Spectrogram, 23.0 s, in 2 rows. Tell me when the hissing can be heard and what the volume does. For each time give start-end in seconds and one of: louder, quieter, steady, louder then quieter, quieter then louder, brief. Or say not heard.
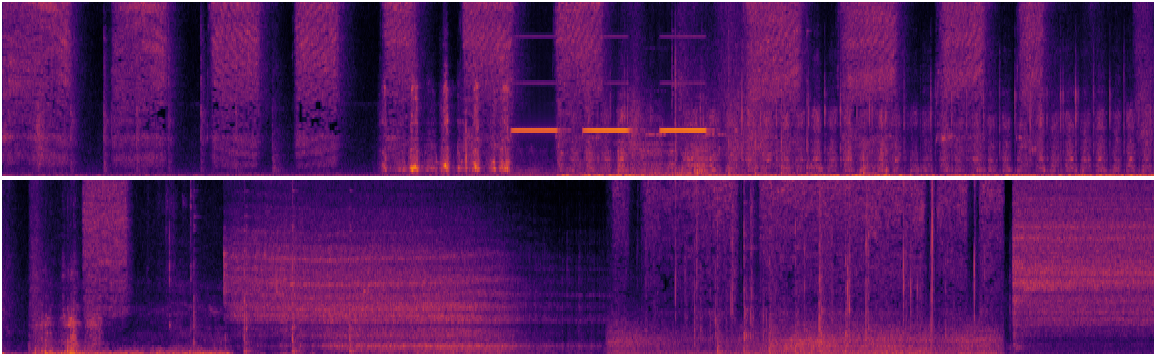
0.0-23.0 louder.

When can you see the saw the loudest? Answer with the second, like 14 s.
4 s.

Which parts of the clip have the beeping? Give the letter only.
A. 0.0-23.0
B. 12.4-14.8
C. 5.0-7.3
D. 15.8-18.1
C.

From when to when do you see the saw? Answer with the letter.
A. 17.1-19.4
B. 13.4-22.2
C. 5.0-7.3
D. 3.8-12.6
D.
